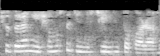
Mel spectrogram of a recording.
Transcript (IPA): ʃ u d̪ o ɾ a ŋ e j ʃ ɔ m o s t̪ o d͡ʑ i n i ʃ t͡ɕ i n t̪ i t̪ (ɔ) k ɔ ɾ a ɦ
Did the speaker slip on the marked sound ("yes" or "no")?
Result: yes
